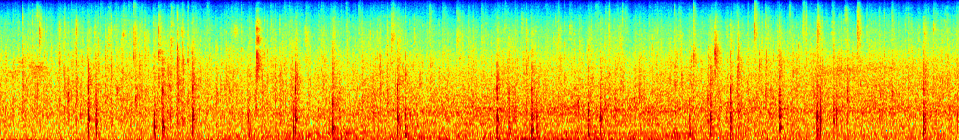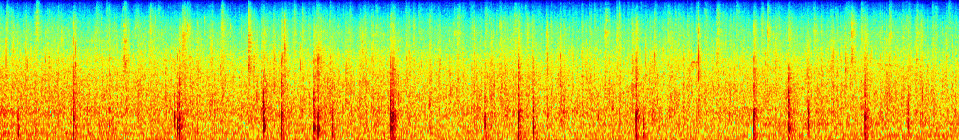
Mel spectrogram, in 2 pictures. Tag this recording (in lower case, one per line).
rain
water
